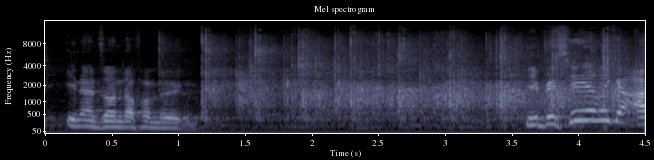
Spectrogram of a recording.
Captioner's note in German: Beifall AfD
